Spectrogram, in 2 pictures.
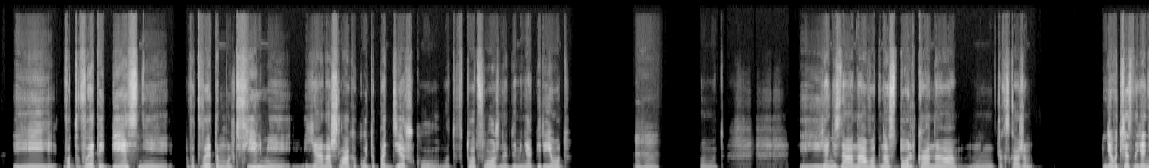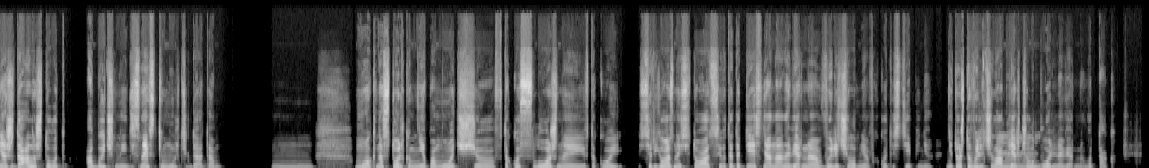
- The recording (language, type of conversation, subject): Russian, podcast, Какая песня заставляет тебя плакать и почему?
- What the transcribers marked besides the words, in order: none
